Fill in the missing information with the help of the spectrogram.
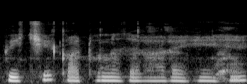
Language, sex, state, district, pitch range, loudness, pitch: Hindi, female, Madhya Pradesh, Bhopal, 165-180 Hz, -19 LUFS, 170 Hz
